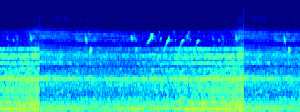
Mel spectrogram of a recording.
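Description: Short, quick bird chirps over a steady hum; the background noise drops abruptly about a second in and again near the end.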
